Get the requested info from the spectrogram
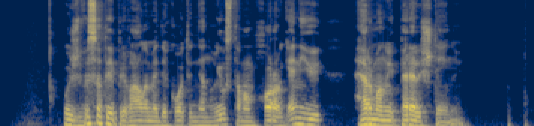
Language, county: Lithuanian, Utena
